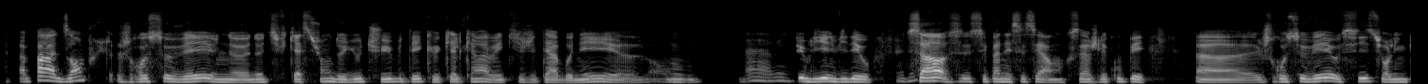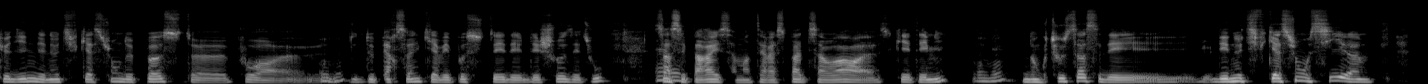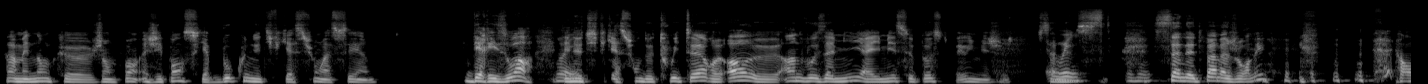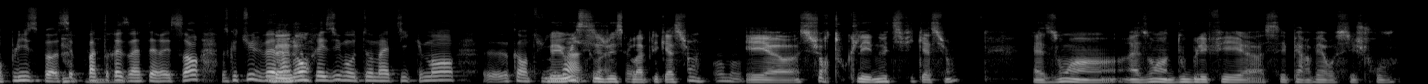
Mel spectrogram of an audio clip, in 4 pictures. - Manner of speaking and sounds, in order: other background noise; tapping; laugh; chuckle
- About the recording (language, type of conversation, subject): French, podcast, Comment fais-tu pour gérer les notifications qui t’envahissent ?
